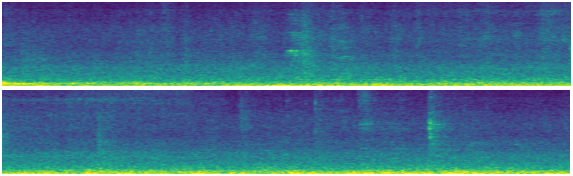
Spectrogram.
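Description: A piano plays softly in a large echoing hall.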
